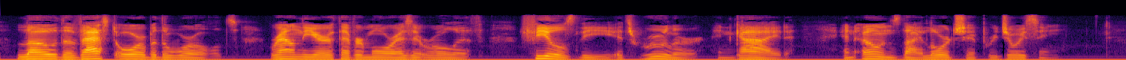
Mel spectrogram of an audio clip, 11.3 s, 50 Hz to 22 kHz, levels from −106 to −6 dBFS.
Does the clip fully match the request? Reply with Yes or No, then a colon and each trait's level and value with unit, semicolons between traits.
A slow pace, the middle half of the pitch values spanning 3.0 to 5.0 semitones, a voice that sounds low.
No: slow, 130 wpm; wide, 5.4 semitones; low, 125 Hz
